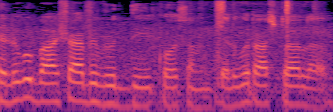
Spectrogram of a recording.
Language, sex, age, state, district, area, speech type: Telugu, male, 18-30, Andhra Pradesh, N T Rama Rao, urban, spontaneous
